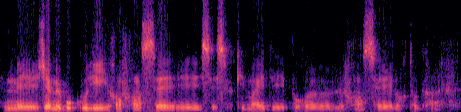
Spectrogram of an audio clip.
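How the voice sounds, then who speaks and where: A slightly low-voiced middle-aged man from Portugal speaks in a relaxed interview. He hesitates and restarts often as he recalls details, filling the gaps with pauses. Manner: hesitant, many fillers and restarts. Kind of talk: oral history interview.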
